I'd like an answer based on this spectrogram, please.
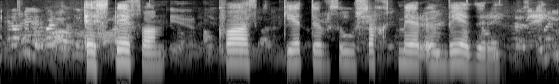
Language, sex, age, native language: Icelandic, male, 13, Icelandic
